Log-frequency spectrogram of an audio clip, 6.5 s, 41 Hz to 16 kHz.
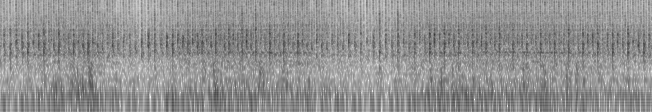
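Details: New Holland TC33 tractor diesel after it sputtered and stopped, now running after a new fuel filter, new fuel line and bleeding air at the bleeder bolt; steady rapid even clatter, no misses: normal diesel idle.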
